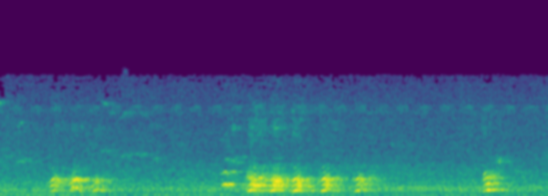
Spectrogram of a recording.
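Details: A Rottweiler fighting a neighbour's dog on its property gives short, harsh barks in quick clusters, with brief pauses between bursts, amid the other dog's crying.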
